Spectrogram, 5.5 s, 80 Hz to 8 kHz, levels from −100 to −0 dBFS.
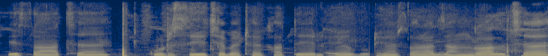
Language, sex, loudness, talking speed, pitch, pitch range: Bhojpuri, male, -36 LUFS, 120 wpm, 140 Hz, 135-140 Hz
